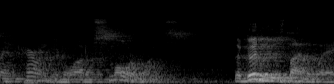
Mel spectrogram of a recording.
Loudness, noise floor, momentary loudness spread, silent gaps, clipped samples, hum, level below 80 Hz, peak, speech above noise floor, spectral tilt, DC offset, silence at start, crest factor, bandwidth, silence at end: -36 LUFS; -58 dBFS; 18 LU; none; under 0.1%; none; -62 dBFS; -18 dBFS; 22 dB; -7 dB/octave; under 0.1%; 0 s; 20 dB; 15.5 kHz; 0 s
